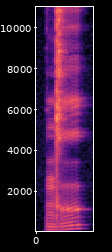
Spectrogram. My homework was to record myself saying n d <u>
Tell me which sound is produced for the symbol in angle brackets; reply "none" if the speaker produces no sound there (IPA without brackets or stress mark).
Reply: ɯ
